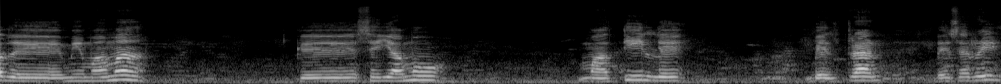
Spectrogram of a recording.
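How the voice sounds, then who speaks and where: A man's high-pitched voice at a very slow pace, with ordinary pitch variation and audible room echo. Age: 70s. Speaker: elder telling family history. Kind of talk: oral history interview. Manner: halting.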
